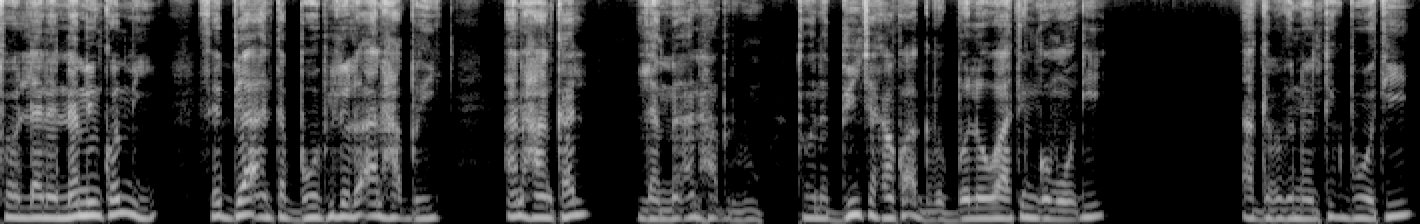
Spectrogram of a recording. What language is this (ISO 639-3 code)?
nbh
